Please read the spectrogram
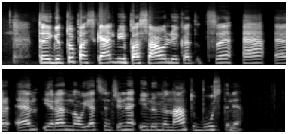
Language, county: Lithuanian, Vilnius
